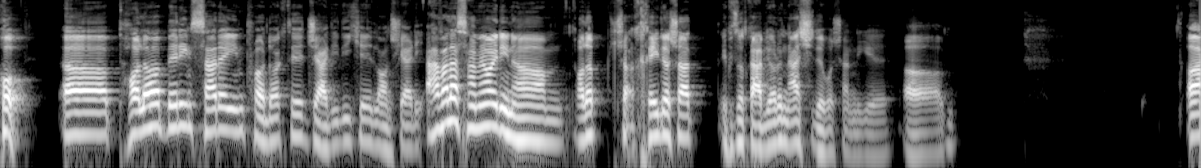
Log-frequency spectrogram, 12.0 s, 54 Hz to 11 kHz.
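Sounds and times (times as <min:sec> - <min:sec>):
man speaking: 0:00.0 - 0:09.5
faint short breath: 0:10.3 - 0:10.8.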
